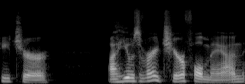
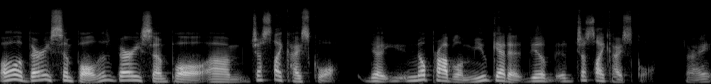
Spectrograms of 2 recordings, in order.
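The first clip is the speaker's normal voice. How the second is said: put-on Taiwanese accent; 4 semitones higher, 3 dB louder than usual. Recalling how a lecturer began each lecture, imitating his Taiwanese accent. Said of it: "in his Taiwan accent".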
